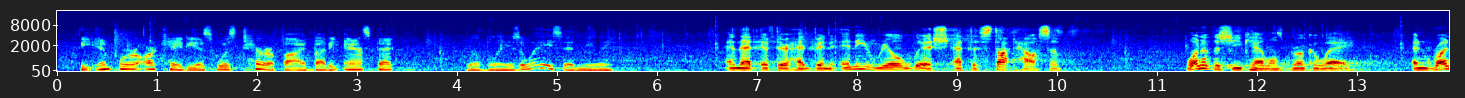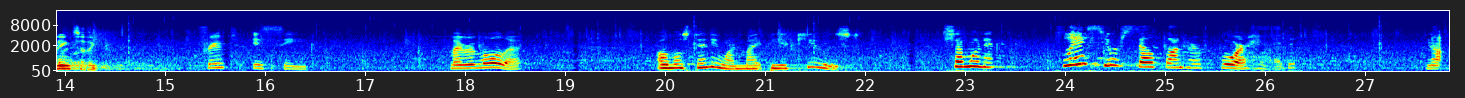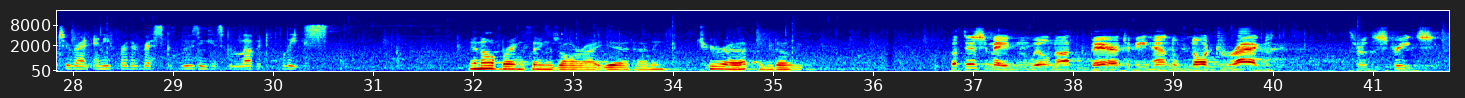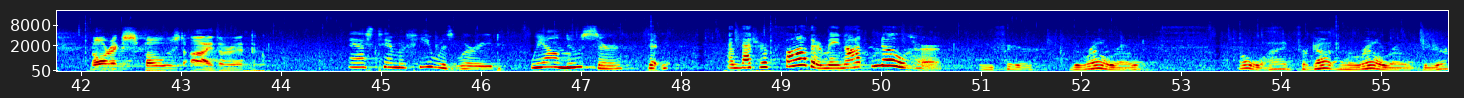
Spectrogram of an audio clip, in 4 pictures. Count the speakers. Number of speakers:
ten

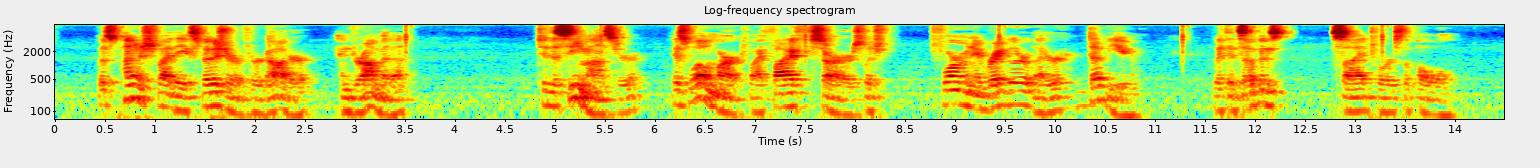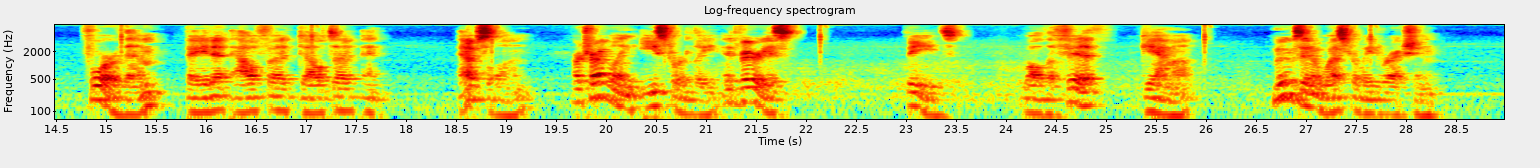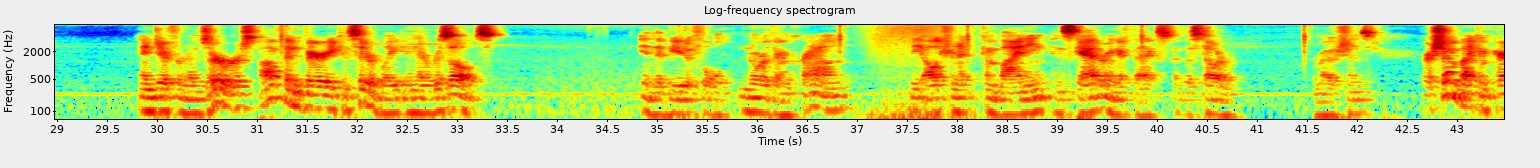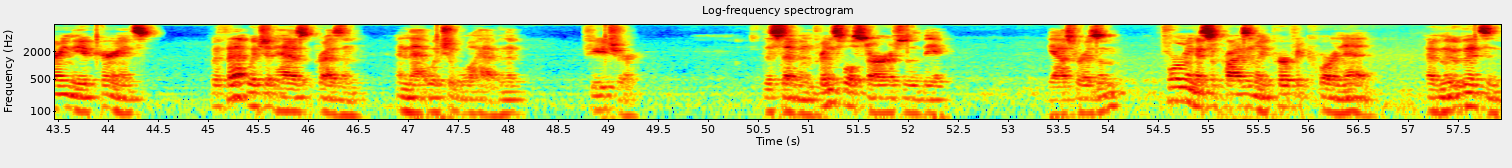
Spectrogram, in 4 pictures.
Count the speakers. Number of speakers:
one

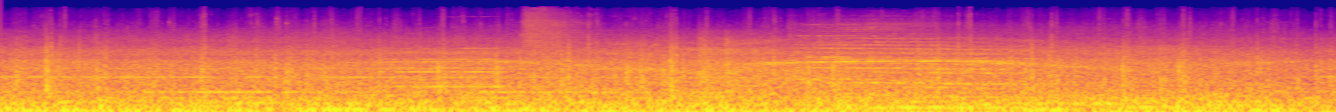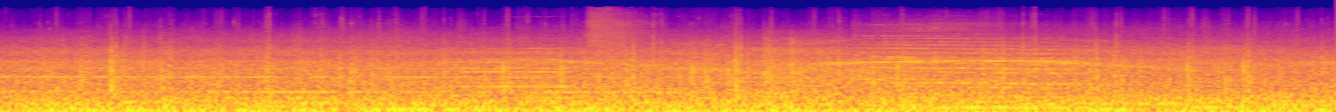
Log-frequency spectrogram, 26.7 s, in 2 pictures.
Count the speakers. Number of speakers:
zero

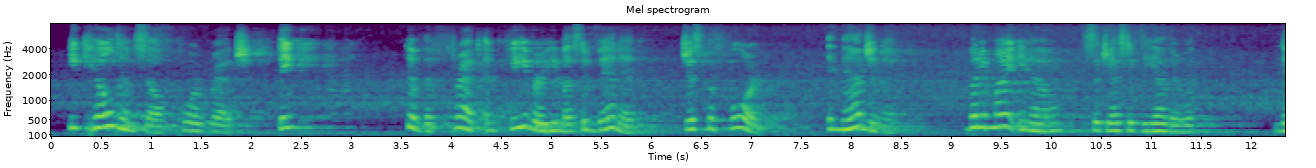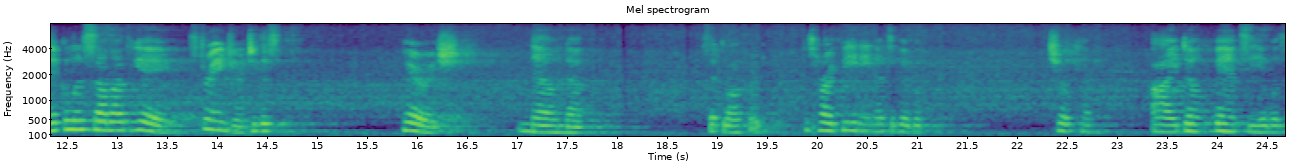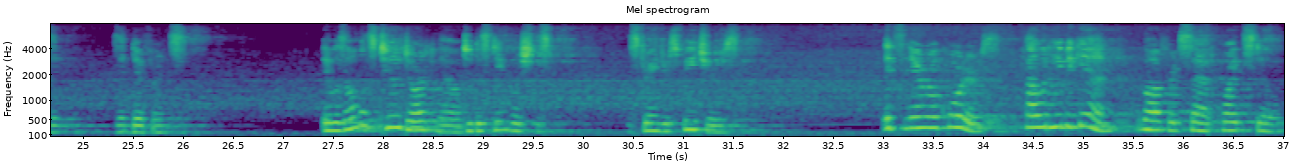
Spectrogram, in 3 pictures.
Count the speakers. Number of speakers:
one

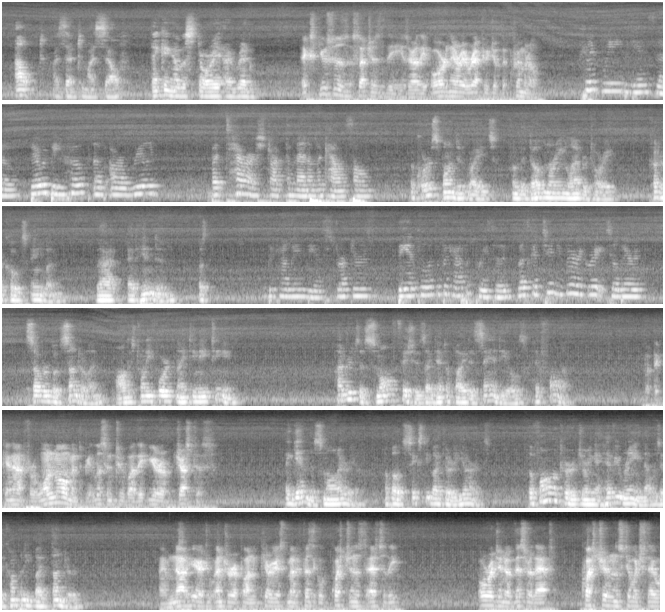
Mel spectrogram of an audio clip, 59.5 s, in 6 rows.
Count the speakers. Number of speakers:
five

